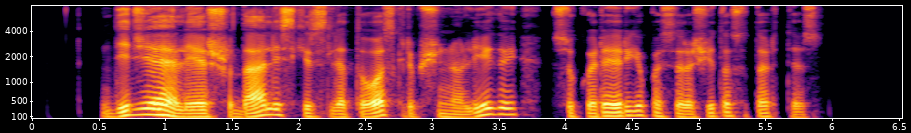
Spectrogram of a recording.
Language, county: Lithuanian, Marijampolė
